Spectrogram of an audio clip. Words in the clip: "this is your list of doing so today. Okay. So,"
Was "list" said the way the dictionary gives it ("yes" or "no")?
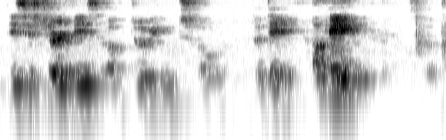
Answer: no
